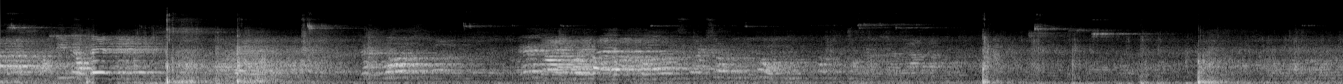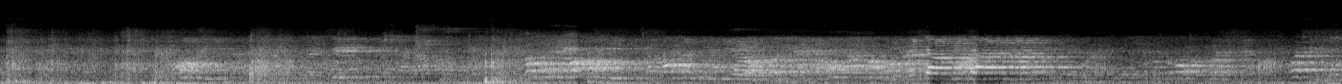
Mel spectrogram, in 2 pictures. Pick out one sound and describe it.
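Men shout and call out to each other across the court.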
